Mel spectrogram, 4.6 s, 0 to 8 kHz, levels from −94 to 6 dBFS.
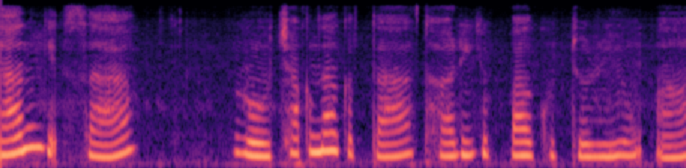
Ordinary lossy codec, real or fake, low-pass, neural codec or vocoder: none; fake; 7.2 kHz; codec, 16 kHz, 16 kbps, FreqCodec, smaller model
